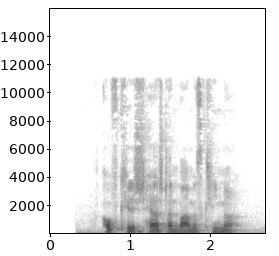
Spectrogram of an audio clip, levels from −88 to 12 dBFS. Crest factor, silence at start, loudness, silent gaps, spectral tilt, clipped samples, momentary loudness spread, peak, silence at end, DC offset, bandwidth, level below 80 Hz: 18 dB; 0.35 s; -24 LUFS; none; -7 dB/octave; under 0.1%; 8 LU; -8 dBFS; 0.15 s; under 0.1%; 11.5 kHz; -54 dBFS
